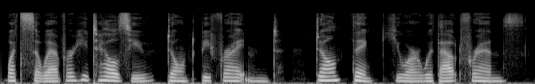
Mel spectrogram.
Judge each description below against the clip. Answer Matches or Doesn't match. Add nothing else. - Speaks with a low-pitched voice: Doesn't match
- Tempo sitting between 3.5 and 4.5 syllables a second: Matches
